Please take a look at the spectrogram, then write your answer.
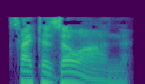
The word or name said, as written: cytozoic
